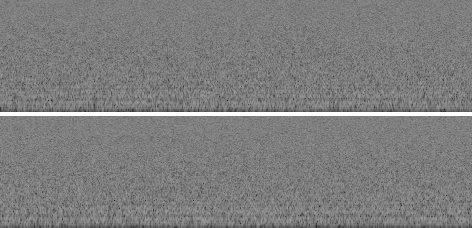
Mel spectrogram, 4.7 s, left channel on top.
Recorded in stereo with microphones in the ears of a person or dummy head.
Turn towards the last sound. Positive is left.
No sound to turn to.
